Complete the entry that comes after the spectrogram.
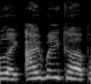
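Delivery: ordinary delivery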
